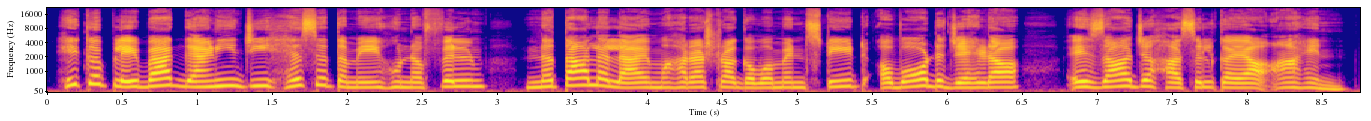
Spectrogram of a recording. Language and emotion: Sindhi, neutral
